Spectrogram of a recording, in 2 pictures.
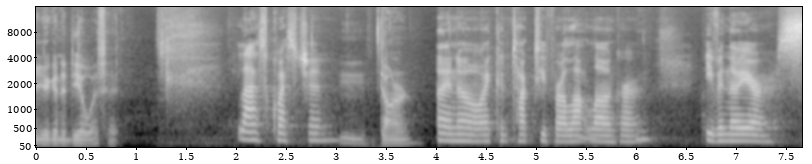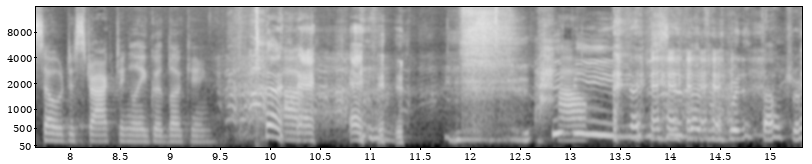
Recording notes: On stage at In goop Health. He brought his dog, Maysie, which you’ll hear them talking about.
